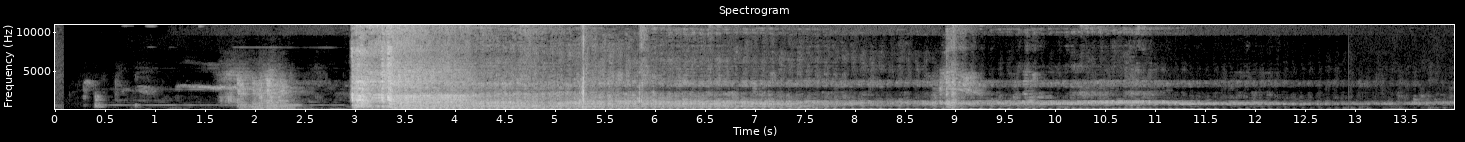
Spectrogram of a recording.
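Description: A 2022 Royal Enfield Himalayan starts up and rides along a residential street, its single-cylinder engine thumping steadily and loudly up close for several seconds before easing off.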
